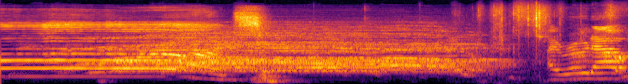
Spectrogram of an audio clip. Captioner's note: audience cheering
